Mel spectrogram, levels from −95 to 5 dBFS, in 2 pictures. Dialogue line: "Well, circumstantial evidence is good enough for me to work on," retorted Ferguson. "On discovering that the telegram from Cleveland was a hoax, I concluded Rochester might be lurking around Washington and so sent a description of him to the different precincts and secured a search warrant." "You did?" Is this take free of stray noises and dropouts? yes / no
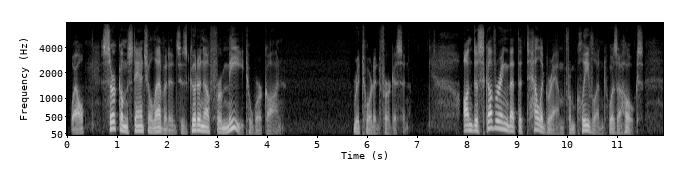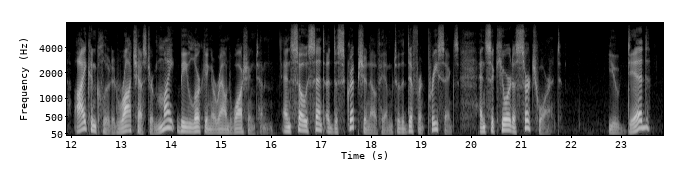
yes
